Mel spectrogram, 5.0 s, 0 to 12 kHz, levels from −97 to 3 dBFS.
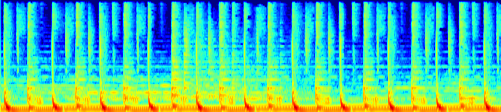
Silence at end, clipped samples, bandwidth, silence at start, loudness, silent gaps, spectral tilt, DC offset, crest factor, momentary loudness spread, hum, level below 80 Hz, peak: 0 s; under 0.1%; 11.5 kHz; 0 s; -20 LUFS; none; -6 dB/octave; under 0.1%; 14 dB; 4 LU; none; -24 dBFS; -2 dBFS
